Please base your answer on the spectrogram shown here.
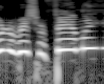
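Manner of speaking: put-on very high, loud nine-year-old kid voice. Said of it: "Little nine-year-old".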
